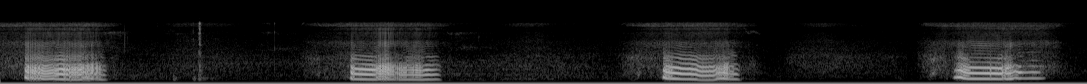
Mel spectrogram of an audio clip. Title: Snoring baby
